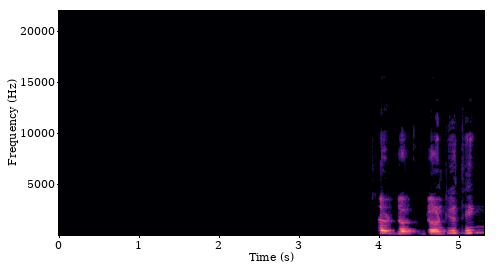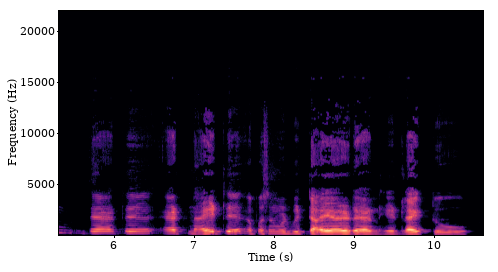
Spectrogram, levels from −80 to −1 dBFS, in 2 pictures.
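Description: From 3.97 s to 10.0 s the level climbs steadily. This is automatic gain rising. The gain control judged the input too quiet and kept turning it up, by about 19 dB in total. The change is slow, spread over six seconds, so there is no jump. The speech grows louder. The background noise swells right along with it, which shows the whole signal was boosted, not the talker.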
